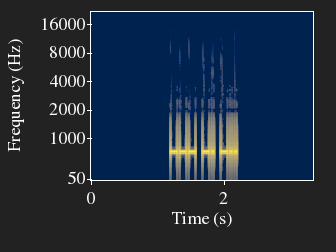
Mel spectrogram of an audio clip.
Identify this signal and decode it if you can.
Morse code, heard as a keyed tone, about 36 wpm, 700 Hz. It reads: OND
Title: Top Three Letter Combinations in Words 35wpm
